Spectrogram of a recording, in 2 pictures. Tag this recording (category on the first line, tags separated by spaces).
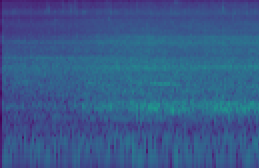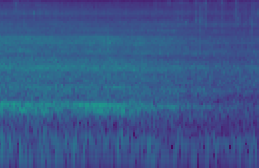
Soundscapes > Urban
field-recording railway Tram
